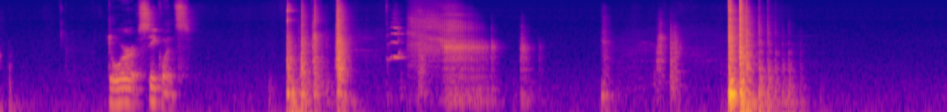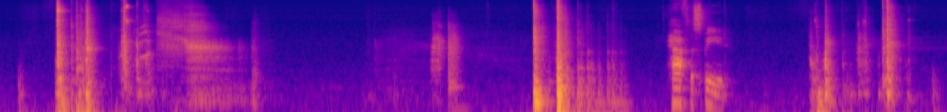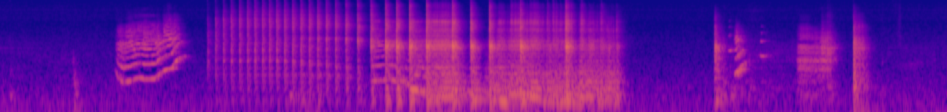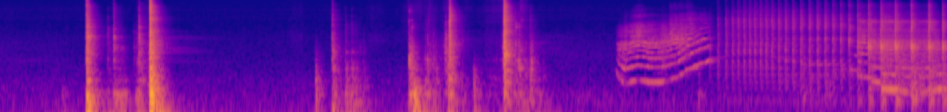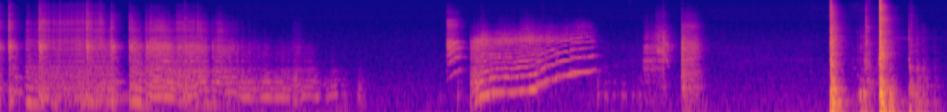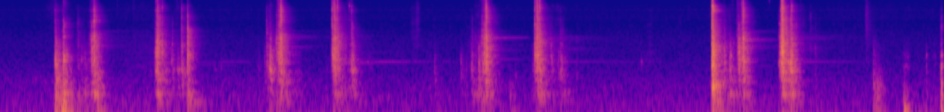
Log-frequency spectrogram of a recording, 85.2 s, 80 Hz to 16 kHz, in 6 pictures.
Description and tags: AAD CREAKY DOOR SEQUENCE
I set up a Zoom H6 about 12 inches away from an heavy old closet door with an ancient door knob.
-Keith Nolan
p.s. This was recorded as a Mid Side stereo.
creak, Creaky, creepy, door, doorknob, drama, eerie, haunted, hindges, hinge, horror, knob, old, scary, spooky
